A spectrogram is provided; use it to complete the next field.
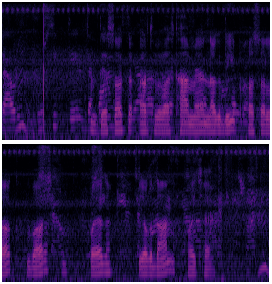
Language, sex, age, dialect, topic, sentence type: Maithili, male, 25-30, Eastern / Thethi, agriculture, statement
